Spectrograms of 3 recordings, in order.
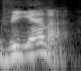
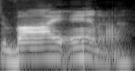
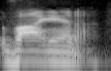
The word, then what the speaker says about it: Vienna: Uh I know that everyone else on the face of the planet pronounces it Vienna. So uh in Illinois it is pronounced Vanna.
